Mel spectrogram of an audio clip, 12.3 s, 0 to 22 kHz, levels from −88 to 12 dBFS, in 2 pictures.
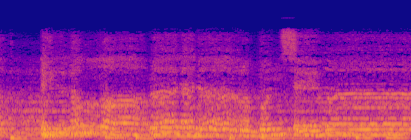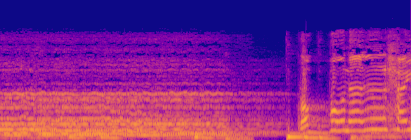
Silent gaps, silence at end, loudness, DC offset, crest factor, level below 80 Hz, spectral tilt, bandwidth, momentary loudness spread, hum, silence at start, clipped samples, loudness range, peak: none; 0 s; -14 LUFS; under 0.1%; 14 dB; -28 dBFS; -7 dB/octave; 9.6 kHz; 6 LU; none; 0 s; under 0.1%; 2 LU; 0 dBFS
